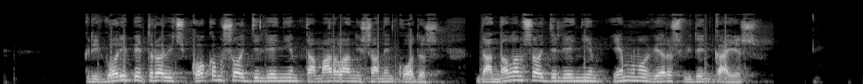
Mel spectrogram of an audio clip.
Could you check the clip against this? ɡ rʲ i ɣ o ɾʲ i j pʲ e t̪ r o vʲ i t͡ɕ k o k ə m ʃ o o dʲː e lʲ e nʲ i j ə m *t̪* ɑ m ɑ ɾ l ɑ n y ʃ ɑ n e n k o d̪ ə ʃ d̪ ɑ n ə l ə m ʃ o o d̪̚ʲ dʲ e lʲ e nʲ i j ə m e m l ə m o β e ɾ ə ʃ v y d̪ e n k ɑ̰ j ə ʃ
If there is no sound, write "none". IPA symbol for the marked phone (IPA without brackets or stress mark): t̪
